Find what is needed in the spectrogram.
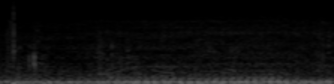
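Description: Motorcycle engine running at low speed, a steady low rumble.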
